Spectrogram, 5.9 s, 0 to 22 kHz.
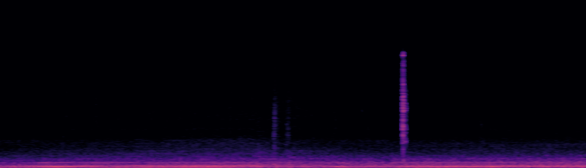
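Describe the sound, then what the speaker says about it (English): Honda CR-V 2014 with a 1.6 diesel engine accelerating at full throttle in second gear, heard from inside as a steady, moderate engine drone with rising tonal hum. "So say, for example, if I floor the car,"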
